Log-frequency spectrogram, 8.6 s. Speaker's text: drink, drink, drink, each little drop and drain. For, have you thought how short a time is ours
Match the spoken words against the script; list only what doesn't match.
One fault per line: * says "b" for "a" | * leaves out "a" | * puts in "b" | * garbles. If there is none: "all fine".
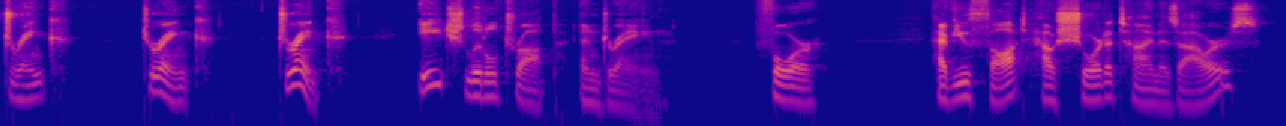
all fine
